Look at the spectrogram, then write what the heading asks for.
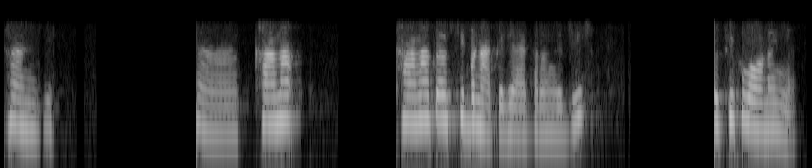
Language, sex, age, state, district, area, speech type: Punjabi, female, 60+, Punjab, Barnala, rural, conversation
